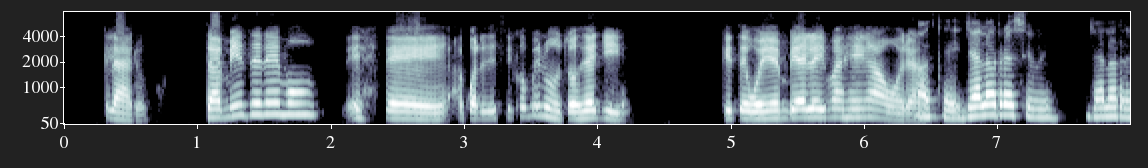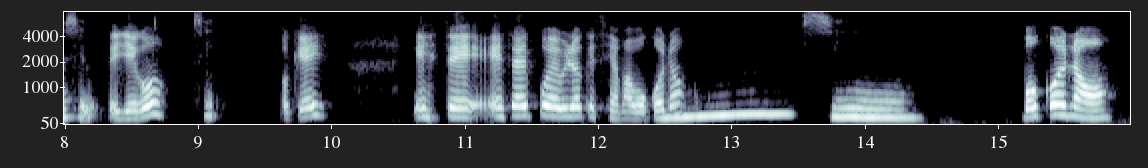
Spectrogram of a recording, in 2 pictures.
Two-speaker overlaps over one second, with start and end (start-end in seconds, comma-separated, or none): none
